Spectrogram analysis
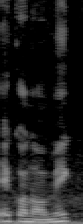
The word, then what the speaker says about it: economic: Economic. Base word economy. Derived word economic. Suffix ic. The stress moves from the second syllable to the syllable before ic, illustrating stress shift caused by derivation.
